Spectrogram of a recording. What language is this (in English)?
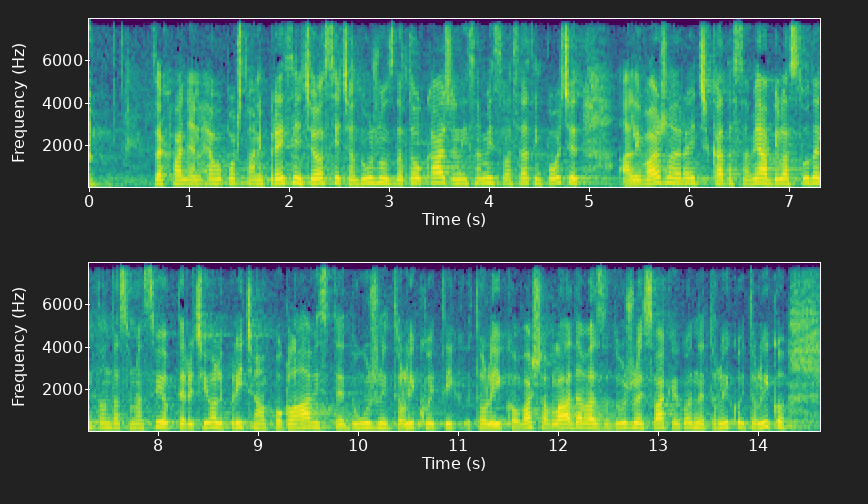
Croatian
